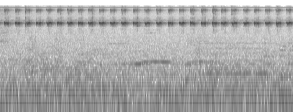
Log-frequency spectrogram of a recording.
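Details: Cricket chirping in a steady, high-pitched rhythm, roughly two short ringing pulses per second across about six seconds, with faint low background hum beneath.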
